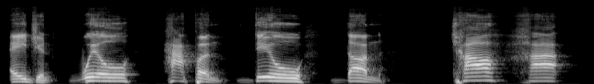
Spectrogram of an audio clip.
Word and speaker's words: Çalhanoğlu: Çalhanoğlu. I think it's pronounced that way.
